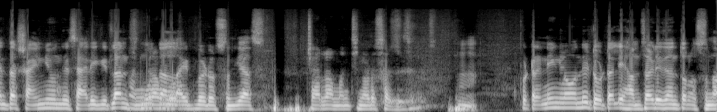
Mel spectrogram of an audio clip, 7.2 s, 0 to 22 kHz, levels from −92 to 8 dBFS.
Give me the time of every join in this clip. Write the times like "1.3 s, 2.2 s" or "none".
none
